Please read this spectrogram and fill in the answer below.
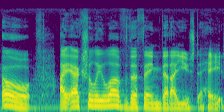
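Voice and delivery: plain

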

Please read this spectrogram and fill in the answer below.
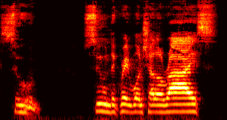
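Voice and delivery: slow, shrieking, screaming monster voice. Voicing a creature as it blows up: screaming creature voice. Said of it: "you hear the screaming from the creature".

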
